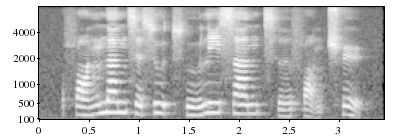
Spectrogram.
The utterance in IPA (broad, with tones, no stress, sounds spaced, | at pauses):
f ɑ˧˥ ŋ n̪ a˥ n s ɹ̩˨ s u˥˩ t͡sʰ u˧˥ l i˥ s a˥ n t͡sʰ ɹ̩˧˥ f ɑ̰˨˩ ŋ ʈ͡ʂʰ ɻ̩˥˩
